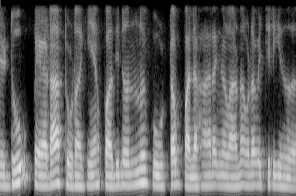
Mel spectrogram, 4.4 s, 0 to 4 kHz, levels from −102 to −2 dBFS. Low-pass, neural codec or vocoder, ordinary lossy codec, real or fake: 3.6 kHz; codec, 16 kHz, 4 kbps, X-Codec, WavLM features, trained on Multilingual LibriSpeech; none; fake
